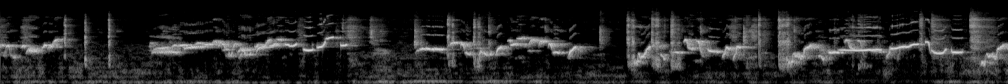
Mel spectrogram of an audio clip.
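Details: White-rumped shama, a bird sung to provoke a response, delivering long warbling whistled phrases broken by sharp clicks and harsh bursts, over a low steady rumble.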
